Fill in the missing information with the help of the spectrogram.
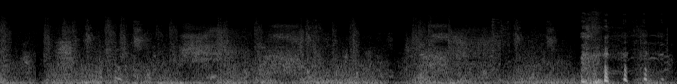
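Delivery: airy, breathless laughing burst; breathy laugh. Real, not acted. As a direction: laugh silently at the drop. Laughing at repeat drops.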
